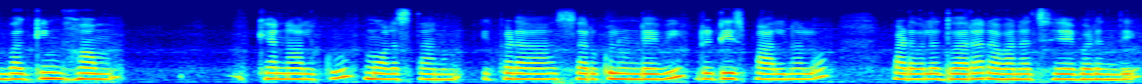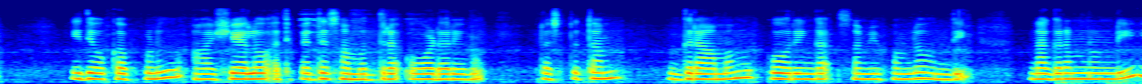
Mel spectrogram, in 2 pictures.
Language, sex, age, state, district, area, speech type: Telugu, female, 18-30, Andhra Pradesh, Kakinada, urban, spontaneous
